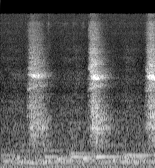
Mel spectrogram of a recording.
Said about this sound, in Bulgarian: Точно така. Продължавай. Вдишване нагоре енергията, издишване надолу енергията. Просто фокусирай в дъха и в енергията, нищо повече. Дишане, динамична медитация. Ковашки мях, бастрика.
